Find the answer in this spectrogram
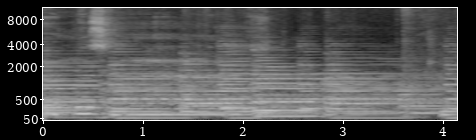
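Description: Piano accompaniment to a slow gospel song, sustained chords changing every second or so, with men's voices holding notes between sung lines.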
